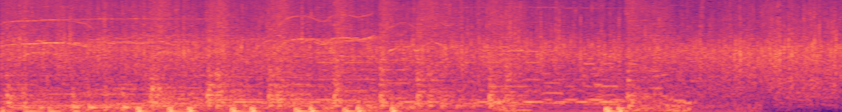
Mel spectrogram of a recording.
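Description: Sustained audience applause, a dense steady patter of many hands clapping at an even level throughout, with a few louder bursts and no clear voices standing out.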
